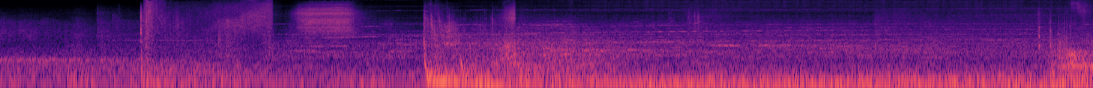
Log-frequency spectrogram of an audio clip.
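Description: A spaceship engine rumbles low and steady, then swells into a loud roar.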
